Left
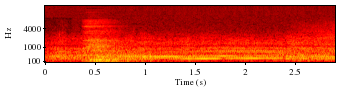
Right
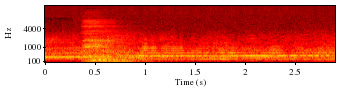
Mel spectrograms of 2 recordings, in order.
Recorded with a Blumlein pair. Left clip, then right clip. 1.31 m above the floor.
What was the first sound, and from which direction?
Breathing, 55° right.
